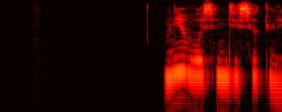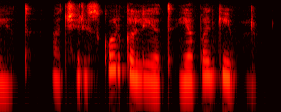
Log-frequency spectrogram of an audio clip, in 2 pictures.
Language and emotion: Russian, neutral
